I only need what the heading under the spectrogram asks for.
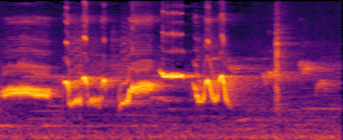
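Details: White-rumped shama in a long training song: a steady whistle followed by harsh, warbling squawky notes and a sharp click.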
